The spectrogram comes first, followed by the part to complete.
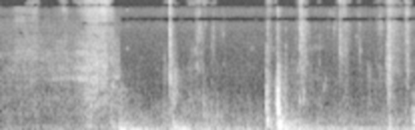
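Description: A few hollow knocks and thumps on a floating wooden log dock, as of footsteps and gear moving on it, over a low rumble of wind on the microphone; the loudest knock comes near the end. The chainsaw is not running.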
